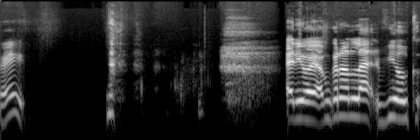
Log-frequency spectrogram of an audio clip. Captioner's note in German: lacht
